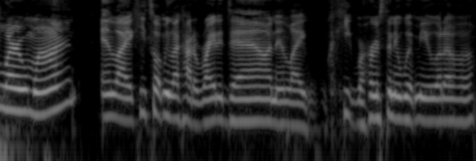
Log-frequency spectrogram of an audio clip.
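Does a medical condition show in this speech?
No.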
